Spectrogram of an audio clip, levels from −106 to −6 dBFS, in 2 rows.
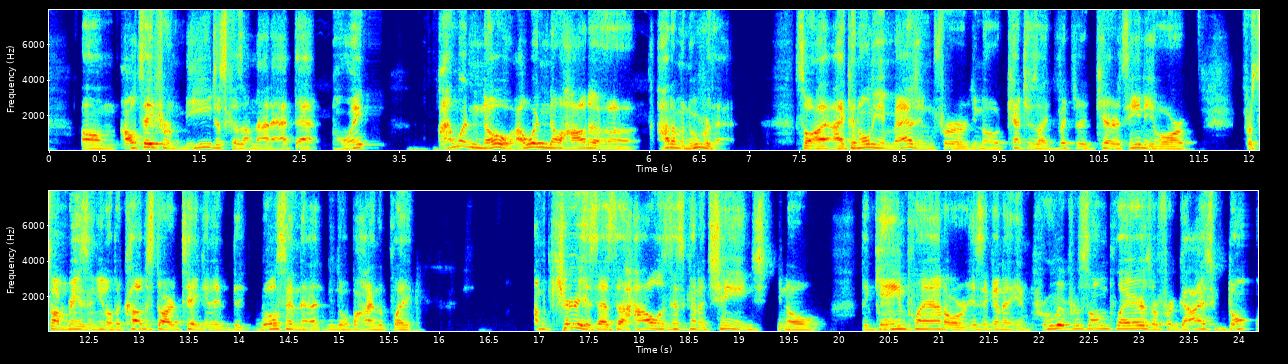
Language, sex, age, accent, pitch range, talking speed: English, male, 20-39, American, 125-155 Hz, 220 wpm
